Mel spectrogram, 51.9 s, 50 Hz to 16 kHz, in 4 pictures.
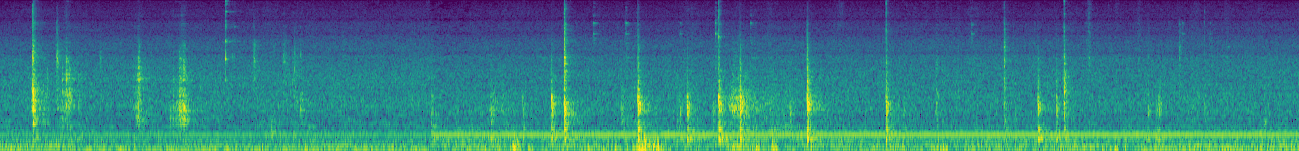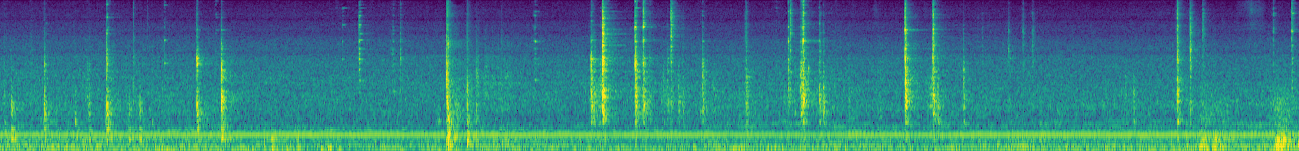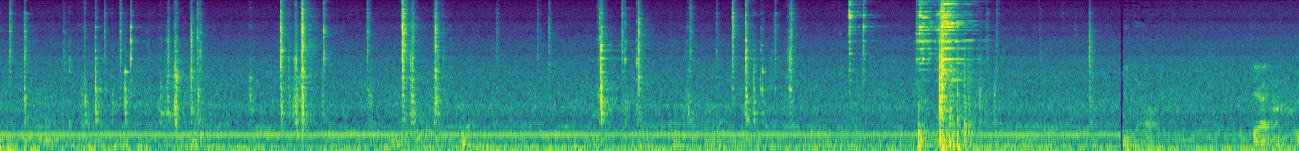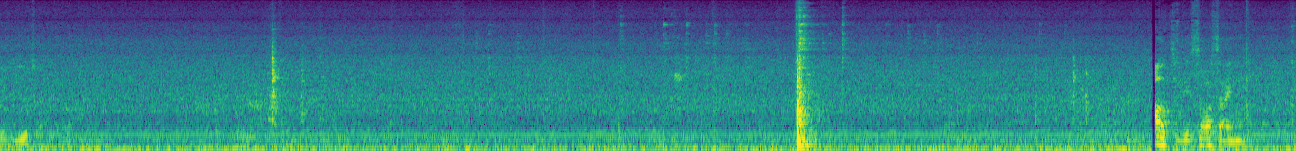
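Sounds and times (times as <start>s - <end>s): hand tools clicking and clinking: 33.3s - 36.0s.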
